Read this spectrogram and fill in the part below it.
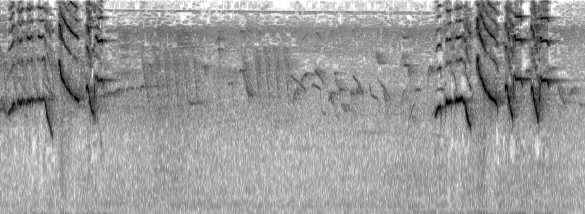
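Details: Energetic oriental magpie-robin (kacer) song with flowerpecker-like phrases (isian cabe-cabean): a loud opening flurry of high, steeply sliding whistles, a long lull with faint twitters, then another loud run of sharp whistled notes.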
